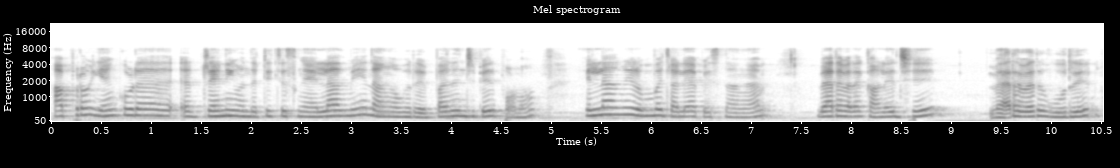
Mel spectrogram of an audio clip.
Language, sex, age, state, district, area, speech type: Tamil, female, 18-30, Tamil Nadu, Thanjavur, rural, spontaneous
